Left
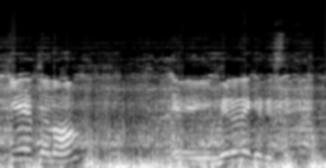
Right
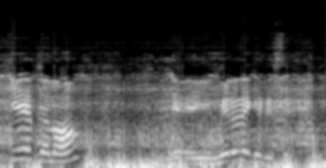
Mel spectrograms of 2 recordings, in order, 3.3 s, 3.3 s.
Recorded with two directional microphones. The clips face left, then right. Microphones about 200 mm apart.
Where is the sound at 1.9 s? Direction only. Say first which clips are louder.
Left 2 dB; 25° left (ahead or behind).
